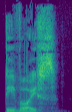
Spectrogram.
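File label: "devoice", British English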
